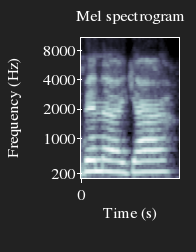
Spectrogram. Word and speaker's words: Benaiah: Benaiah. I've never not speak nobody's name. Oh, Benaiah. Okay. Benaiah.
